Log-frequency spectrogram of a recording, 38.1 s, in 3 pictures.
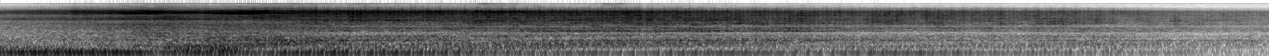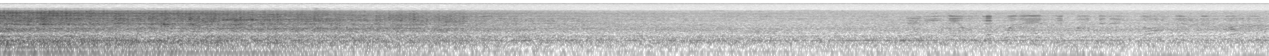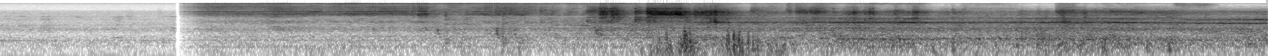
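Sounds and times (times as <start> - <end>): high wheel squeal: 0.0 - 9.6, 27.3 - 38.0
train rumbling on rails: 0.0 - 22.4, 27.2 - 38.0.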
